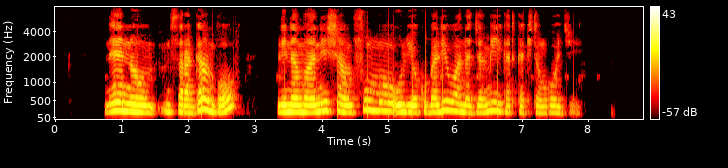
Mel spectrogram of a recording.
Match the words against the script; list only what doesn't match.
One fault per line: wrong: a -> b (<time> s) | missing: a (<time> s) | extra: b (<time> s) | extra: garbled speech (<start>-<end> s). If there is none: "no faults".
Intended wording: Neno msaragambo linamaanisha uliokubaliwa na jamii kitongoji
extra: mfumo (4.3 s)
extra: katika (6.7 s)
